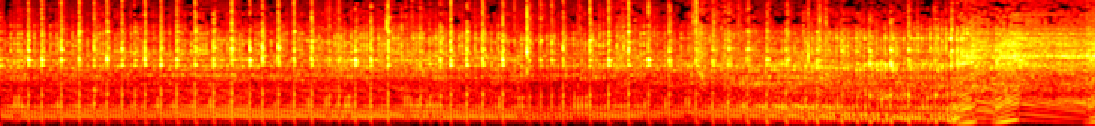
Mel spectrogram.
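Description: A chainsaw idles with a rapid putter close by.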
